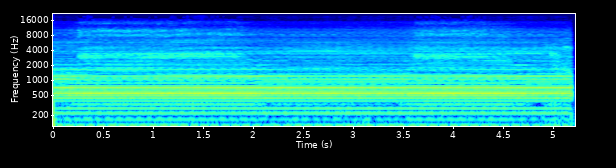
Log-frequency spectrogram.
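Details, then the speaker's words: Philips Respironics nebulizer compressor running on test after teardown, tube attached; loud steady mechanical buzz with low rumble, muffled when sides covered; air holds some pressure. "It's pretty noisy device, actually. Oh, look at that. If you cover the sides, makes it muffled."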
